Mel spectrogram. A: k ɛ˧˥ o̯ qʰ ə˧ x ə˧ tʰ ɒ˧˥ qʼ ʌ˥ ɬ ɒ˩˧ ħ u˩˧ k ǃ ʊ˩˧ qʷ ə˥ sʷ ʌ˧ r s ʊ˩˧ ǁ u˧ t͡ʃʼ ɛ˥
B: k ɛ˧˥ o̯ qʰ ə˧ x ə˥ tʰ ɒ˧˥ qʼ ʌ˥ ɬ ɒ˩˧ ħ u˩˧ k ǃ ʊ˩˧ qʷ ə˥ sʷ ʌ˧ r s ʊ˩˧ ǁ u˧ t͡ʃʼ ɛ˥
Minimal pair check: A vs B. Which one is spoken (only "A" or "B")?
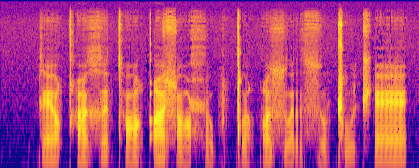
B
